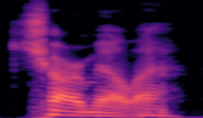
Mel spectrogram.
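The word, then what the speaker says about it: Ciaramella: Okay, it's Charmella, but it's spelled CIA Ramella.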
